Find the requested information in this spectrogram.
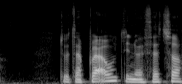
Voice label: "brawd", Welsh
